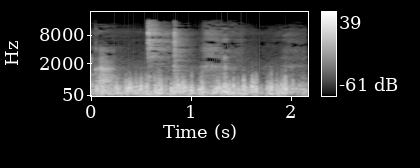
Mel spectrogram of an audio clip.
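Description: Steel spoon clinking and scraping against a metal kadai and a steel plate as curry is served onto rice, several sharp clinks in quick succession.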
